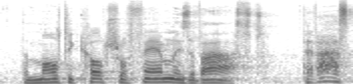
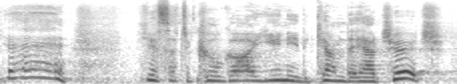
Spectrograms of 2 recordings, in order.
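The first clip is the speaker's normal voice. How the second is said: eager invitation; 8 semitones higher than usual. Retold or imitated. Retelling his eager invitation.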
